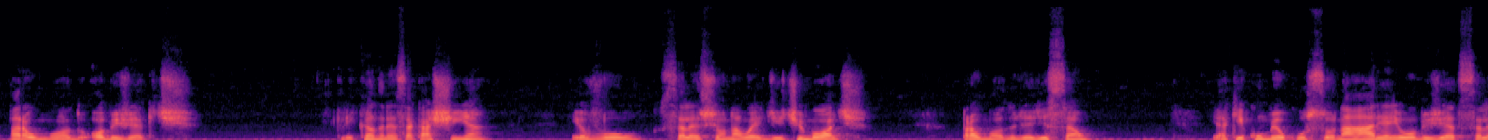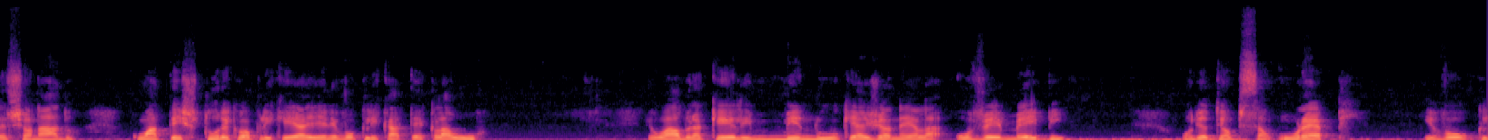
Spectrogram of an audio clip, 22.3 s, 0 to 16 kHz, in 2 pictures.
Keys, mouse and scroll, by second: 2.2 click, 3.8 typing, 7.7 typing, 15.3 u.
